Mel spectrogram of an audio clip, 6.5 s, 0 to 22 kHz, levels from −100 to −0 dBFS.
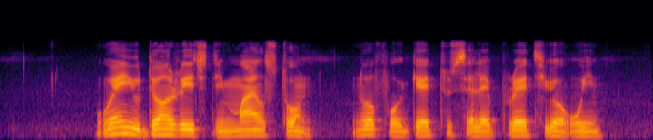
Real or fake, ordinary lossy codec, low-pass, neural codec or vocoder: real; none; 7.2 kHz; none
